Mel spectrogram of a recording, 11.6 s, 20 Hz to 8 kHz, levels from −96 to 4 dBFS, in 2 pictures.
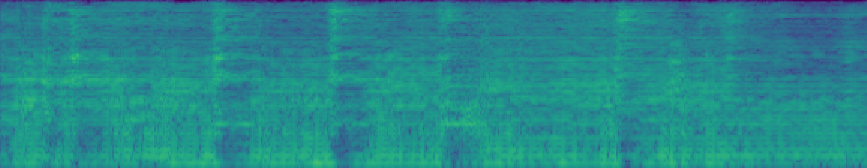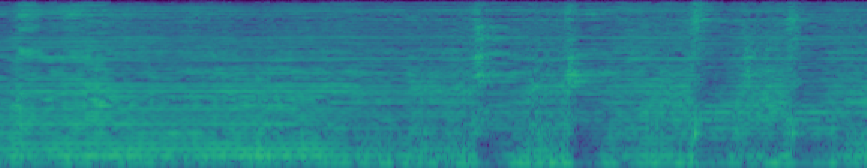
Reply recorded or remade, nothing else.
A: remade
